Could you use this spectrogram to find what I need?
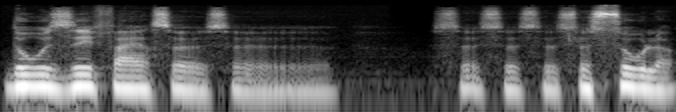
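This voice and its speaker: A man with a Quebec accent speaks at a medium pitch, somewhat breathy, in a very clean recording with a silent background. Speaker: puppeteer, theatre company director. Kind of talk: radio interview answer. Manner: hesitant, many filler words.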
